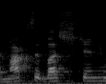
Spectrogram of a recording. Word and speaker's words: moxibustion: to go online and Google Chinese herbal medicine moxibustion Wow I said it right well how do we spell that mo X I bu s tion smart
